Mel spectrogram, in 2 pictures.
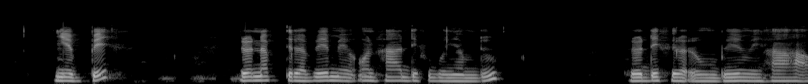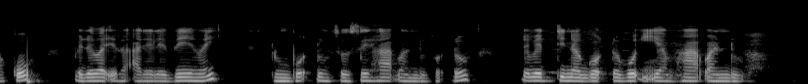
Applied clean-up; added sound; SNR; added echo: none; none; none; none.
